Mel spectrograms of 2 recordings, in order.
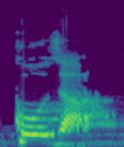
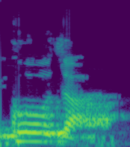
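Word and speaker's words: Xhosa: দিয়ে for example x এই ও এস এই কোজা এক্স এই কিছু কিছু জায়গায় কো উচ্চারণ ভাই ক তাইলে খোজা খোজা দেন এটা উচ্চারণ হবে খোজা ওকে এই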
